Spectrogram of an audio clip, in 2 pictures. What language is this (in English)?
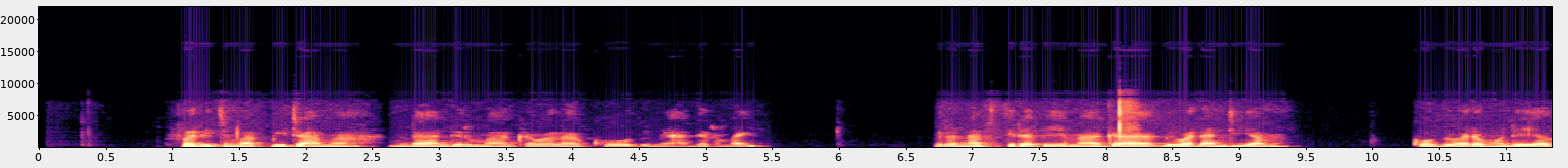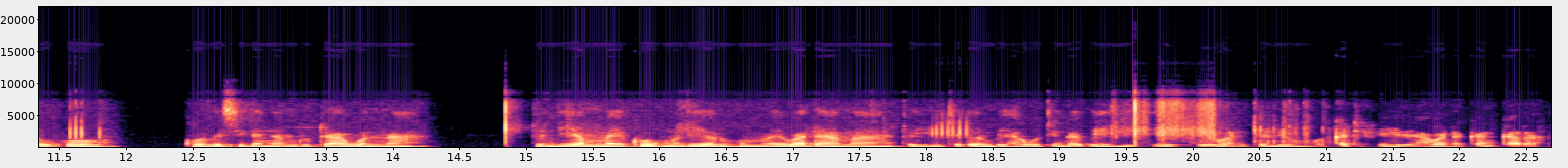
Fula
